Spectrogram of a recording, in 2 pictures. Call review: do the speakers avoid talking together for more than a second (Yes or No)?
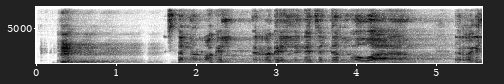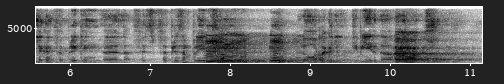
Yes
